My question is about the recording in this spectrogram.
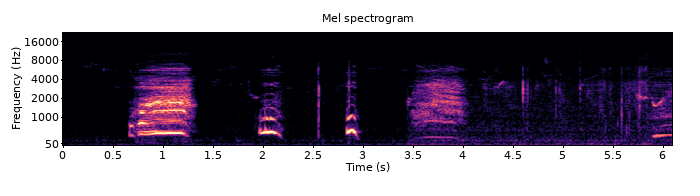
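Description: A few harsh, caw-like animal calls: a long one about a second in, two short falling ones around two and three seconds, and a lower, longer one near four seconds.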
